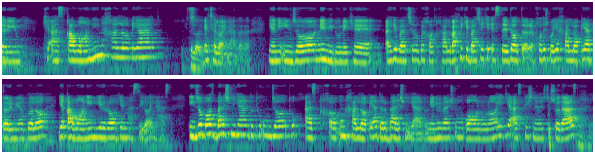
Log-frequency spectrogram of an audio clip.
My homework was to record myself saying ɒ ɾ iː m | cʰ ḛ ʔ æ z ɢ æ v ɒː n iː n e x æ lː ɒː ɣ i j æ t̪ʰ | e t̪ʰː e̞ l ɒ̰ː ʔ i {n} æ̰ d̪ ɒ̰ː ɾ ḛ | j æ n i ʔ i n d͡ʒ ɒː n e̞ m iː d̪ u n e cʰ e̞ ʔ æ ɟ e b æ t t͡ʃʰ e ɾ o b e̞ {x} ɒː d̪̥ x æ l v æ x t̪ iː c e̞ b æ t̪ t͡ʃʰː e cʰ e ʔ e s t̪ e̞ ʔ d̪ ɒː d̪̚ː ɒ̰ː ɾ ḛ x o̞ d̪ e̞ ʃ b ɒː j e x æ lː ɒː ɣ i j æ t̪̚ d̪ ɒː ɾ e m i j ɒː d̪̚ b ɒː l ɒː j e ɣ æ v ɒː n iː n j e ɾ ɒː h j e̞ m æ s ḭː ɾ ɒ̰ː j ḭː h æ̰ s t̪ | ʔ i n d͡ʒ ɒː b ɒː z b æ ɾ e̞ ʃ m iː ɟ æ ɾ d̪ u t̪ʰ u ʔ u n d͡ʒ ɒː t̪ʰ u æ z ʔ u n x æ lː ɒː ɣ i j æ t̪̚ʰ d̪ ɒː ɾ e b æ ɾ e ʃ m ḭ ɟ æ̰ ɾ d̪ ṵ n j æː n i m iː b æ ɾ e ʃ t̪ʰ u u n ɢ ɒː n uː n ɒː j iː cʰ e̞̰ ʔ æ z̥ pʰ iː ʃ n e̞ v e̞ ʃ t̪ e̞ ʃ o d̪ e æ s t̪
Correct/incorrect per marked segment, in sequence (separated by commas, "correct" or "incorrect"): correct, correct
